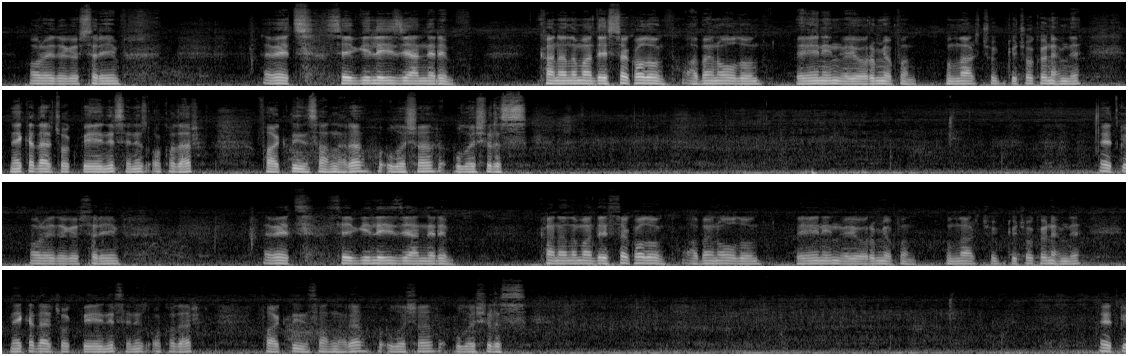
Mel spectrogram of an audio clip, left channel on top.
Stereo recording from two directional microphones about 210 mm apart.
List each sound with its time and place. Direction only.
0.3 s speech: 30° left (ahead or behind)
2.6 s a man's voice: 20° left (ahead or behind)
22.2 s speech: 10° left (ahead or behind)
